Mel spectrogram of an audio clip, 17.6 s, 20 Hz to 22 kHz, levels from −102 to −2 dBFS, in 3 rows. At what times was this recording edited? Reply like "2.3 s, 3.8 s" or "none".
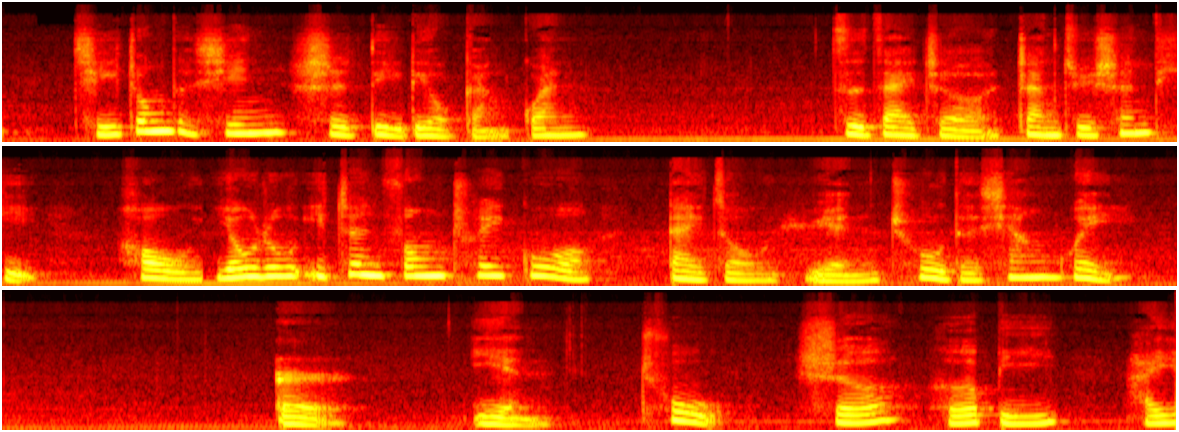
6.9 s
